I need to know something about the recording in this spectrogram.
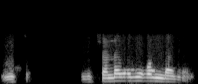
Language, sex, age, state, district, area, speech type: Assamese, male, 18-30, Assam, Darrang, rural, conversation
